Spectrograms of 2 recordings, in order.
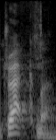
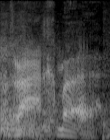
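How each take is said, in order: First: It is said in the speaker's normal accent. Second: It is said in a Scottish accent.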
